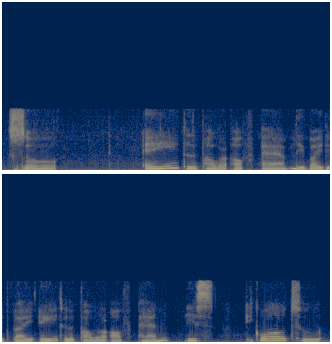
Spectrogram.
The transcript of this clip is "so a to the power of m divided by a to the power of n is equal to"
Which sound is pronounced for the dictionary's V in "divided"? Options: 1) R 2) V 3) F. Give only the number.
2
